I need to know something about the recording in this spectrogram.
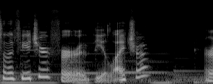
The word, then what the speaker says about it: elytra: not needing fireworks in the future for the elytra or elyra I I've always said elytra but apparently it's pronounced elytra I don't know Iron is going to be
